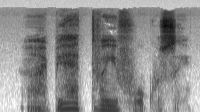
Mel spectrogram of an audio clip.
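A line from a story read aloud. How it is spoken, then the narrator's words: Hoarse question. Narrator (Russian): хрипло осведомилась она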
